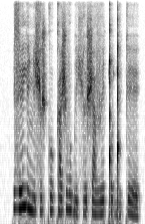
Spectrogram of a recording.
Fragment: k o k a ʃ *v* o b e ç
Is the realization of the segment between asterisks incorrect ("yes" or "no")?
no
